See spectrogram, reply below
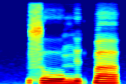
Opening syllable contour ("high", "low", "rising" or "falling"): low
